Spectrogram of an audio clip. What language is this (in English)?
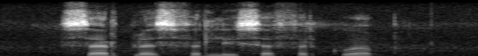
Afrikaans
